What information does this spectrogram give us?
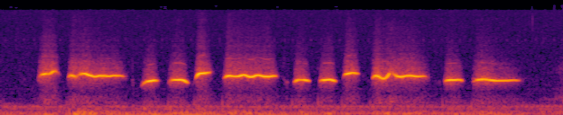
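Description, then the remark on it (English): A person whistles a bird-like song: about a dozen clear, short notes in a quick, uneven rhythm, some rising, some wavering, shifting between a few mid-high pitches, over a faint low hum. “Well, they couldn't quite understand bird language, you see, so all they heard was...”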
